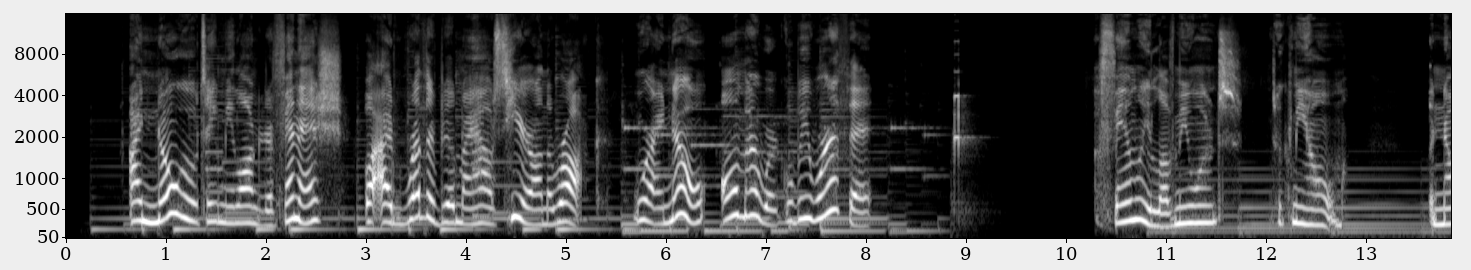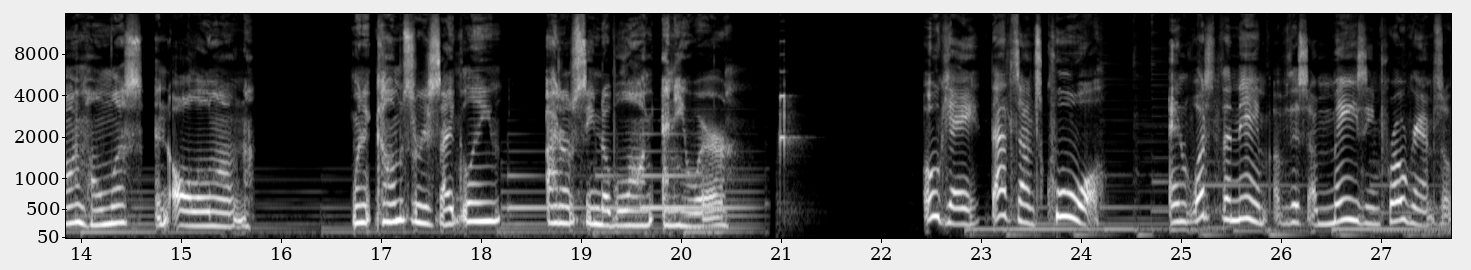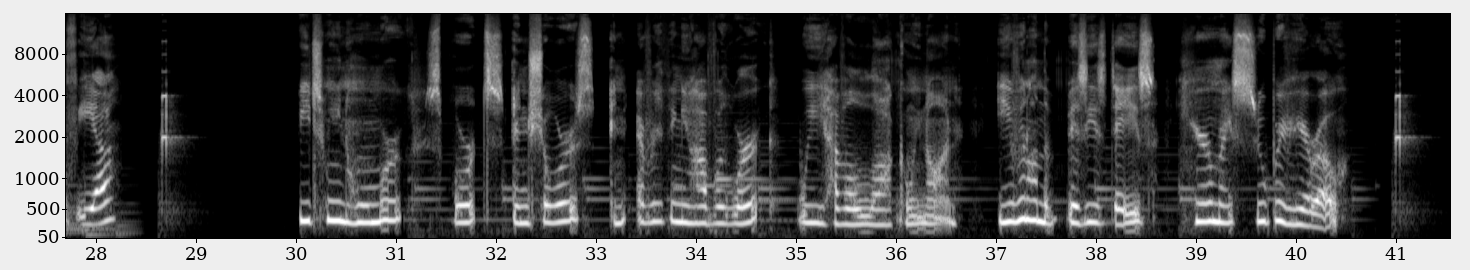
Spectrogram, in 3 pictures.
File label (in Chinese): 美式男童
